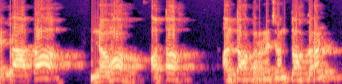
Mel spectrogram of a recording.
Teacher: ह के रूप में विसर्ग को पढ़ा जाता है।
